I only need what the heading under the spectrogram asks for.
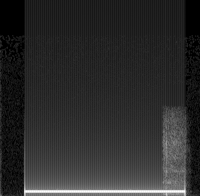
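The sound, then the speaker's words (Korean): A steady, unbroken telephone dial tone hums for about two seconds, clear, ending with a brief click and a short burst of line noise as a phone interview call to author Park Sang-young connects. “아, 박상영 작가님과 전화 통화가 가능한가요? 가능하죠. 저희가 준비했습니다.”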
